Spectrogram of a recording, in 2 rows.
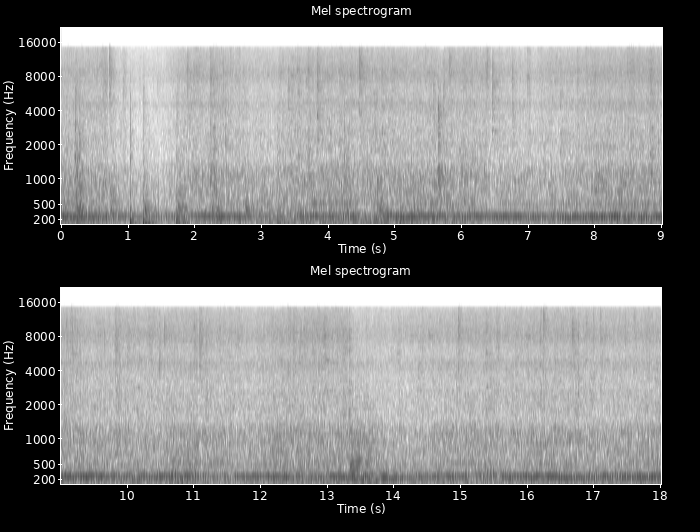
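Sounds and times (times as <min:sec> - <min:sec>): deck machinery hum: 0:00.0 - 0:18.0
low thuds: 0:01.0 - 0:02.1, 0:03.3 - 0:03.7, 0:05.1 - 0:06.0.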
